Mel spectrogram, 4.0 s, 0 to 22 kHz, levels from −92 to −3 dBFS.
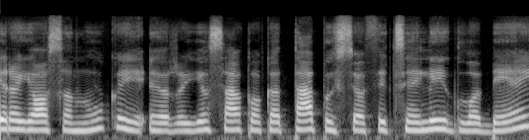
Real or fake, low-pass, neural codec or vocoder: fake; 14.4 kHz; codec, 44.1 kHz, 2.6 kbps, SNAC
